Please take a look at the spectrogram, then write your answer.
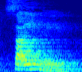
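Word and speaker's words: sign: एन ए जाए यानी जी के बाद जब भी एन होगा सो it will be साइलेंट जैसे साइन तो संयोजन नहीं तो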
